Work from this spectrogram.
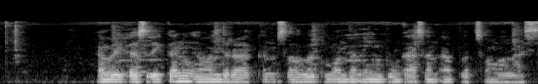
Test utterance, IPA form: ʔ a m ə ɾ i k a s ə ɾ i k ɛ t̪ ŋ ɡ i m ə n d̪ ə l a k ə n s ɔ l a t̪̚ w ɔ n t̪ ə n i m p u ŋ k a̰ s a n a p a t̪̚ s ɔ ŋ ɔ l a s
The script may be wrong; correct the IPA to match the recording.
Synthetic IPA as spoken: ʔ a m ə ɾ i k a s ə ɾ i k a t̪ ŋ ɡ a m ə n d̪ ə ɾ a k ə n s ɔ l a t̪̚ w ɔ n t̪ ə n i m p u ŋ k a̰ s a n a p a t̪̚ s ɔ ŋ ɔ l a s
